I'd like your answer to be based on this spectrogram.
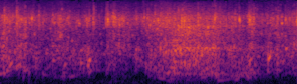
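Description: A trapped raccoon gets washed in a creek bed, water splashing and trickling steadily with hissy, churning movement close by and no voices.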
